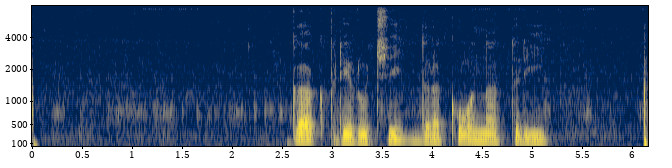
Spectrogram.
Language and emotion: Russian, sad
